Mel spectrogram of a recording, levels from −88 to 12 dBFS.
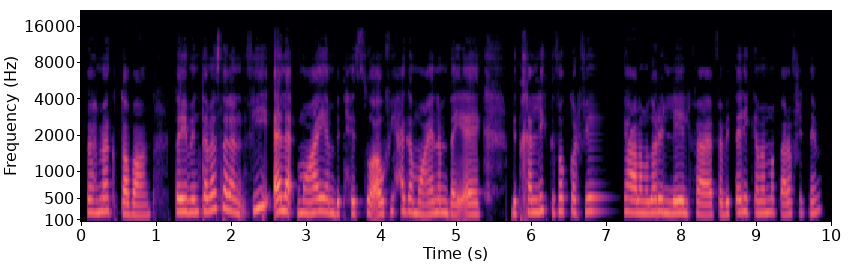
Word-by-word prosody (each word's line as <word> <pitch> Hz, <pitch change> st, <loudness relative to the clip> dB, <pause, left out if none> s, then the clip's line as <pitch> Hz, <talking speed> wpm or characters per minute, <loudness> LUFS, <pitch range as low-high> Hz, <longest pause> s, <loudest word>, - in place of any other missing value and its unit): فاهماك 240 Hz, +2 st, -1 dB
طبعًا، 195 Hz, -3 st, 0 dB, 0.3 s
طيب 245 Hz, -1 st, +5 dB
أنت 245 Hz, +2 st, 0 dB
مثلًا 275 Hz, -4 st, +1 dB
في 300 Hz, +9 st, +2 dB
قَلَق 255 Hz, 0 st, +6 dB
معيّن 230 Hz, +1 st, +1 dB
بتحسه، 215 Hz, +1 st, -2 dB
أو 205 Hz, -, +4 dB
في 240 Hz, +3 st, -10 dB
حاجة 255 Hz, -2 st, -2 dB
معيّنة 215 Hz, +1 st, -1 dB
مضايقاك، 205 Hz, -1 st, -1 dB, 0.3 s
بتخلّيك 240 Hz, +4 st, -1 dB
تفكّر 250 Hz, 0 st, -2 dB
فيها 255 Hz, +2 st, -3 dB, 0.3 s
على 235 Hz, -2 st, +2 dB
مدار 230 Hz, +2 st, +1 dB
الليل، 225 Hz, -1 st, +4 dB
ف 215 Hz, 0 st, -9 dB
فبالتالي 210 Hz, +4 st, -1 dB
كمان 225 Hz, -1 st, -4 dB
ما 240 Hz, +1 st, -4 dB
بتعرفش 220 Hz, -1 st, -5 dB
تنام؟ 225 Hz, +3 st, -9 dB
230 Hz, 155 wpm, -22 LUFS, 215-250 Hz, 0.3 s, قَلَق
